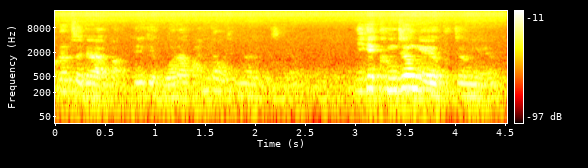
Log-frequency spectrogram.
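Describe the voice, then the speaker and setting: A woman's voice: lowish voice, fast, highs cut off. A woman preaching a sermon as the pastor's wife, asking her listeners questions and acting out little everyday scenes. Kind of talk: sermon to a congregation. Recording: roomy echo, distant mic, noisy background.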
